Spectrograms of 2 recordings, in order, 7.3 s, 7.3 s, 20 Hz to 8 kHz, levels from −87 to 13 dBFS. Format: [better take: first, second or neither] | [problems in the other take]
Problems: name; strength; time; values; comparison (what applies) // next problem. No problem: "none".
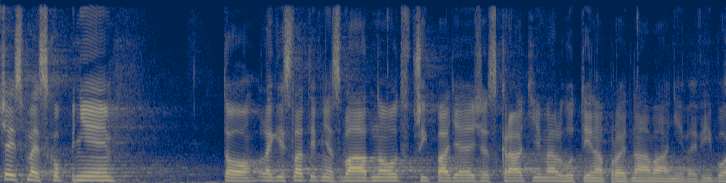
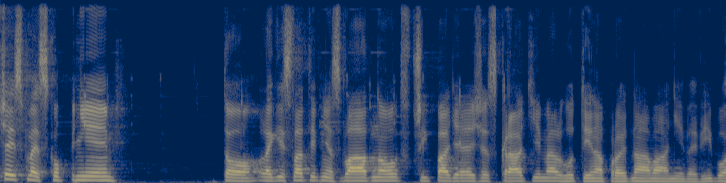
first | noise reduction (neural mask model DeepFilterNet 3)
